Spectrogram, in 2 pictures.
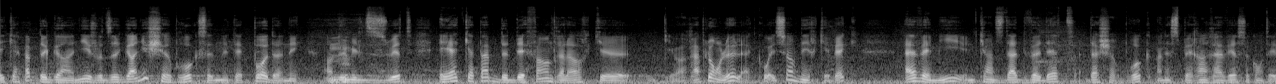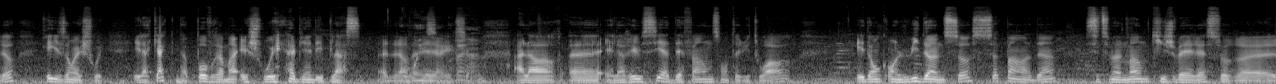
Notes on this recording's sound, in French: enregistré pendant et après le congrès de Québec solidaire à Gatineau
